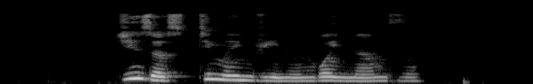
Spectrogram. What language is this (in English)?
Kom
